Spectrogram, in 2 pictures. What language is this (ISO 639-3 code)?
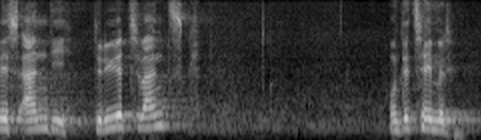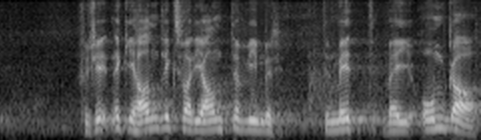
gsw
